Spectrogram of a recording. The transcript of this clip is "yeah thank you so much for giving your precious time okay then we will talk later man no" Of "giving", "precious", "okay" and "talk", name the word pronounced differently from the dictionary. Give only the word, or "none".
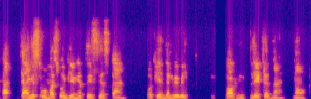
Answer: precious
